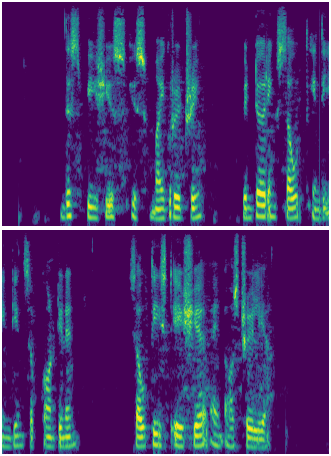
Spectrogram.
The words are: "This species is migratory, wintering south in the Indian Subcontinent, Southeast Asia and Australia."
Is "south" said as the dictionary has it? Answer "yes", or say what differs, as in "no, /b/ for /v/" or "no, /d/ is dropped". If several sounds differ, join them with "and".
no, /t/ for /θ/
